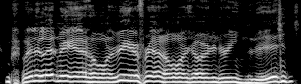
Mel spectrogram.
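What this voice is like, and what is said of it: Imitates another person's voice. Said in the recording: “I do a pretty good Bruce impression.”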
